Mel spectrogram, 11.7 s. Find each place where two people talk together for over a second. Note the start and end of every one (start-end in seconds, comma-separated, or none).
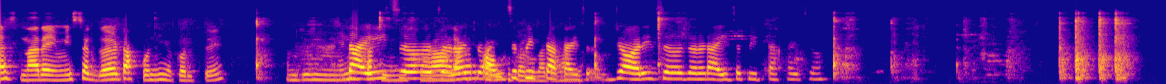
3.5-6.0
